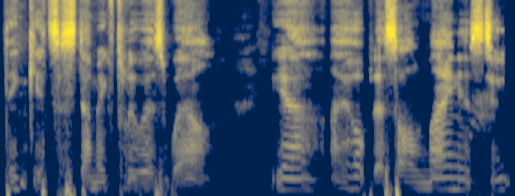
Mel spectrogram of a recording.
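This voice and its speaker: A woman hosting a casual livestream in a raspy voice, sick with a scratchy throat and talking in a rambling, halting way. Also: fairly low pitch, big pitch swings, no echo. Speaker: livestream host.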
